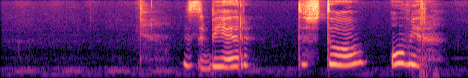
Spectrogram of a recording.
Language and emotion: Russian, sad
